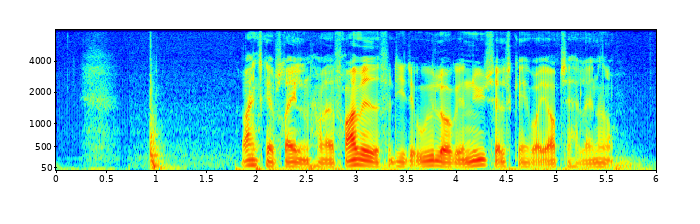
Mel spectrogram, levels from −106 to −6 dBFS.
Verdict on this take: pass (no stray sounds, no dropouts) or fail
fail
